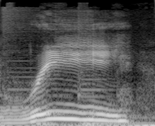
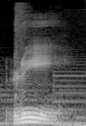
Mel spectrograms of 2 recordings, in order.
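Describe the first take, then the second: First: The r is a bunched English-style r. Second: The r is a quick tongue-tip tap. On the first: The speaker calls it wrong. "I don't want to hear any Ri" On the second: The speaker calls it right. "I want to hear Ri"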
